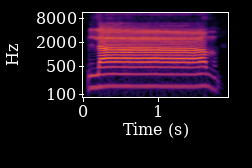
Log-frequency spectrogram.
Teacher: লাটা টান দেবেন, দিয়ে মইতে গিয়ে থেমে যাবেন, মইতে গিয়ে আর আওয়াজকে ধরে রাখা যাবে না। মইতে গিয়ে আওয়াজকে ধরে রাখা যাবে না, যেমন লা, লাটা টান দেবেন, লাম।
